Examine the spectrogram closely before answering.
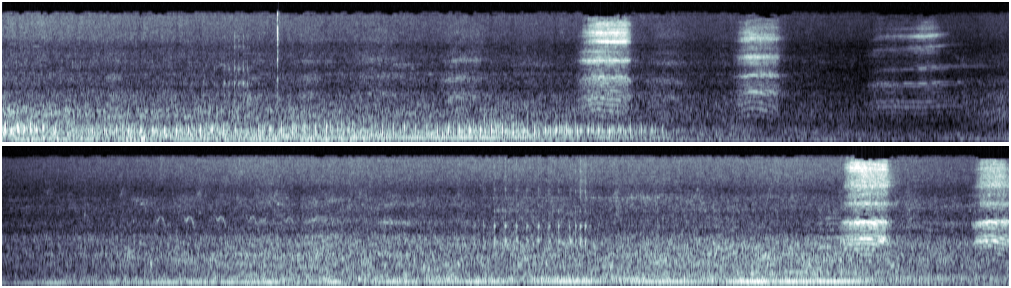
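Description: A corvid cawing: a few calls with a wavering pitch, a handful of seconds in and again near the end. Under them runs a steady low engine hum.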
